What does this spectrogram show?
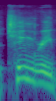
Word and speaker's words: Toomre: How you spell it is Toomre, Toomri brothers.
